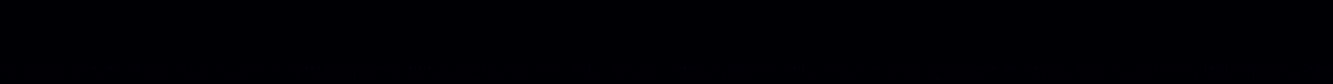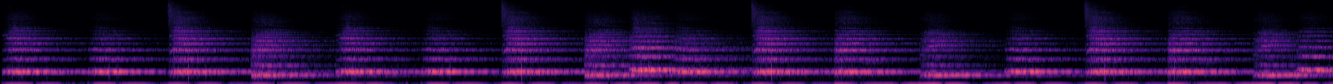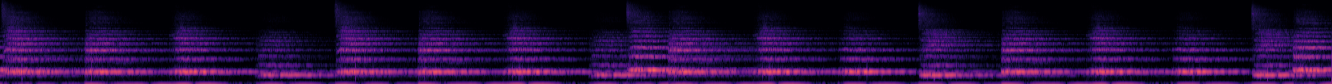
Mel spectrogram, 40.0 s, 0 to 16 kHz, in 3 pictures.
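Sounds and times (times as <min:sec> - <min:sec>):
choir singing in C sharp minor at 144 BPM: 0:13.4 - 0:39.9.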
